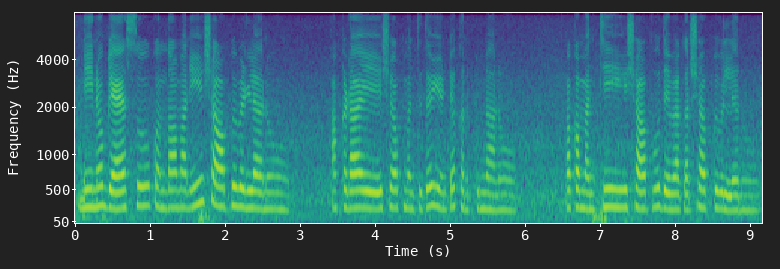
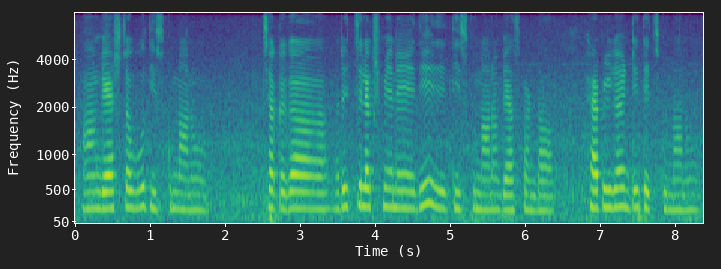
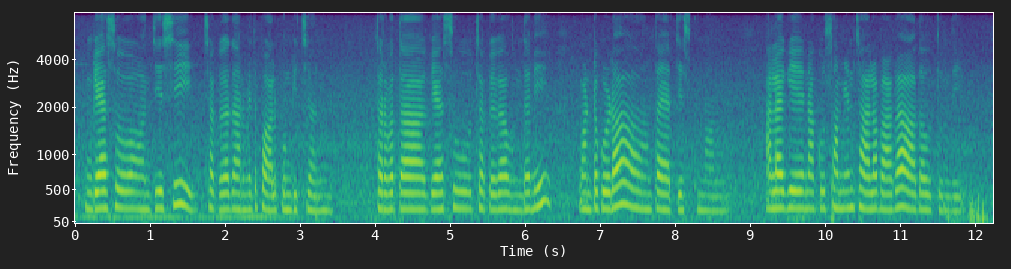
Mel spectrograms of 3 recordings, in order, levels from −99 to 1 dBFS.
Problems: constant background noise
